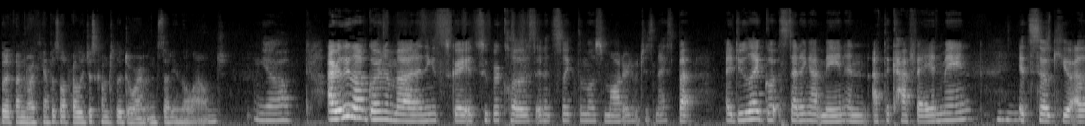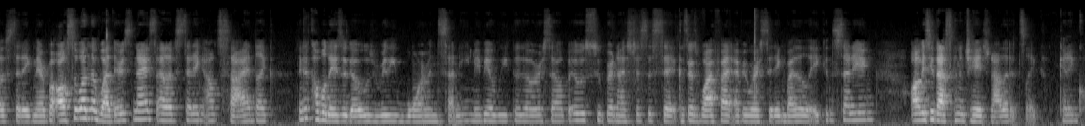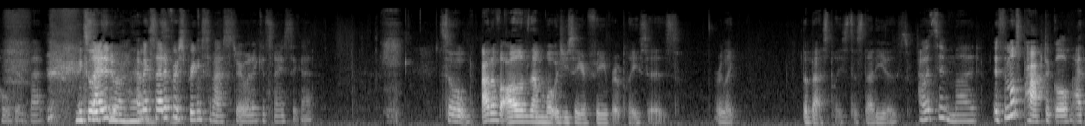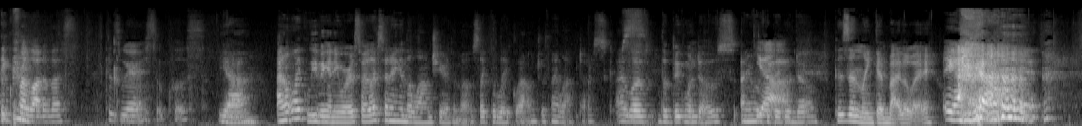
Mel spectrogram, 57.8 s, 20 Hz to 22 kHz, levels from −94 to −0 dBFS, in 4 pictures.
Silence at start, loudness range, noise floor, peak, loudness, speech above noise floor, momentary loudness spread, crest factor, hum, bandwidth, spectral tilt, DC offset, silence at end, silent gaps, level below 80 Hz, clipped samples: 0 s; 12 LU; -61 dBFS; -4 dBFS; -29 LUFS; 31 dB; 18 LU; 26 dB; none; 16 kHz; -5 dB/octave; under 0.1%; 0.2 s; none; -66 dBFS; under 0.1%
